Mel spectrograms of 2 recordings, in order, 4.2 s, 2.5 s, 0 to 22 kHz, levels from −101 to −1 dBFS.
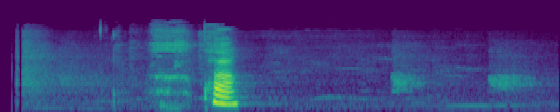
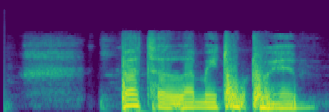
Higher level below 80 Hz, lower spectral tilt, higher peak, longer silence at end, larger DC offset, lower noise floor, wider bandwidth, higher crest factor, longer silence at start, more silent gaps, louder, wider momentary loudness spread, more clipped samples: second, -80 dBFS vs -44 dBFS; second, -4.5 dB/octave vs -8 dB/octave; second, -4 dBFS vs 0 dBFS; first, 2.45 s vs 0.1 s; neither; first, -67 dBFS vs -46 dBFS; first, 11 kHz vs 7.4 kHz; first, 26 dB vs 14 dB; first, 1.2 s vs 0.9 s; neither; second, -23 LUFS vs -14 LUFS; first, 22 LU vs 3 LU; neither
